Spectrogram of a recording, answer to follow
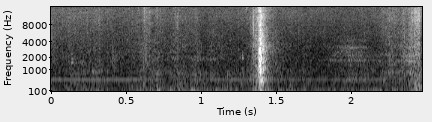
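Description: Quiet room with a faint steady hum and one sharp click about one and a half seconds in.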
